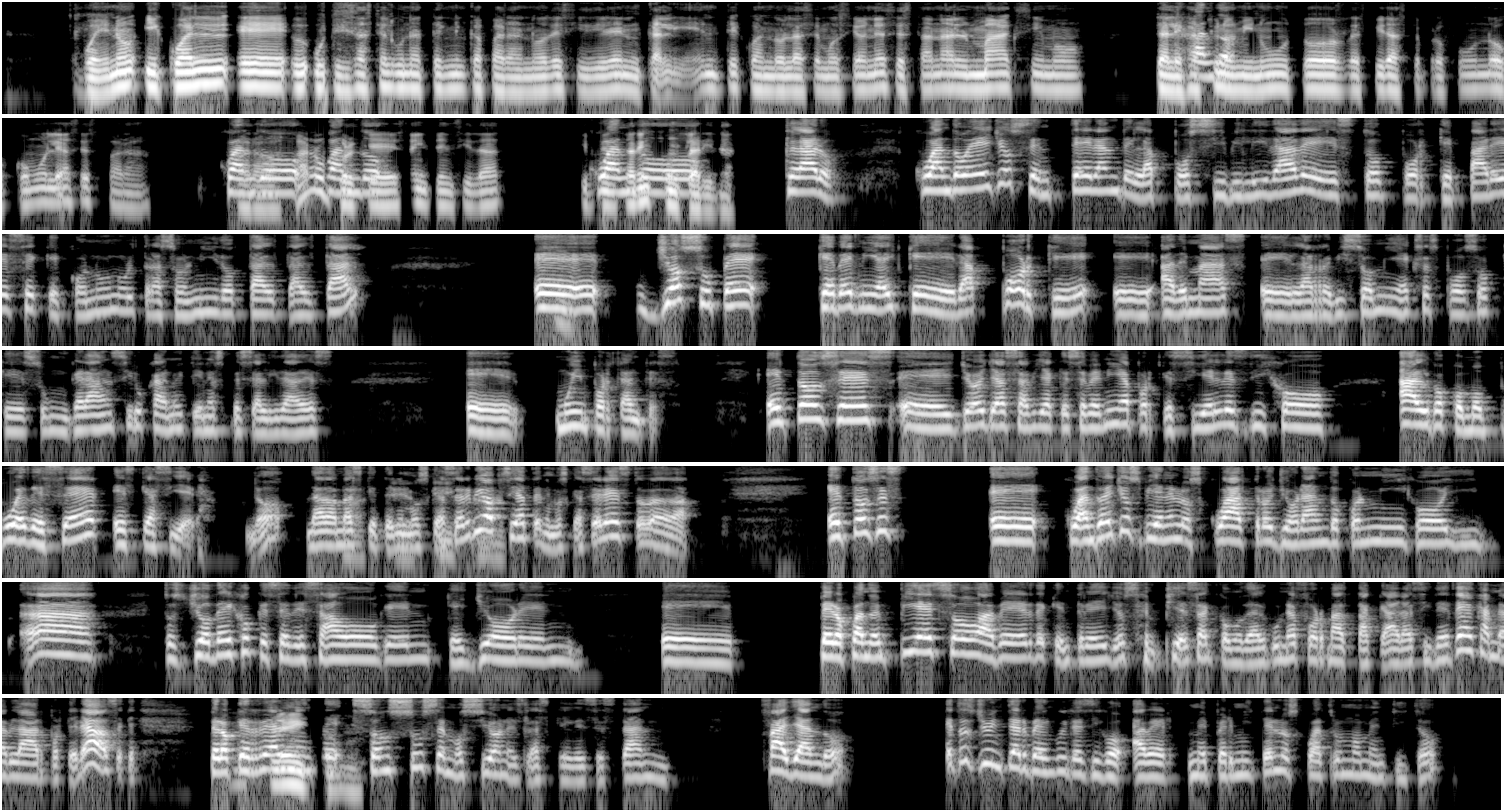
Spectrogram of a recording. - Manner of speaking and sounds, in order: laughing while speaking: "se empiezan"
- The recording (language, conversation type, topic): Spanish, podcast, ¿Cómo manejas las decisiones cuando tu familia te presiona?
